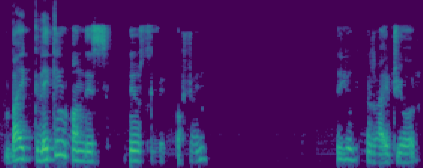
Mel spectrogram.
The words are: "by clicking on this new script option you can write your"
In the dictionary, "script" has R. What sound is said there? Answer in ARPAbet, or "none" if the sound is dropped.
none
